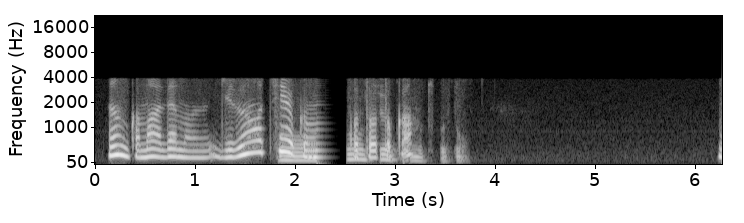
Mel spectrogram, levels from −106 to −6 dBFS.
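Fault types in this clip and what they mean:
Long network dropout: From 2.22 s to about 2.54 s the speech gives way to a fading buzz-like continuation of the last sound, which then drops to silence for roughly 0.11 s before speech resumes with about 0.3 s missing. The likely cause is a stretch of lost network packets. What sets this apart from a brief packet-loss glitch is the length: the concealment runs out and leaves a true gap, all within the 4 kHz narrowband sound of the call.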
